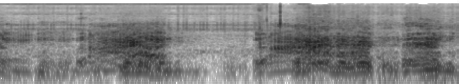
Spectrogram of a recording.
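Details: Wild lions in a fight, a lioness desperately protecting her cubs against nomadic male lions: two long, harsh, rasping roaring bursts, each about one and a half seconds, separated by a short lull, then a shorter third growl.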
